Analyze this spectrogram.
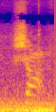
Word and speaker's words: Cian: How do you say Cian? Sean.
